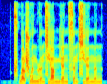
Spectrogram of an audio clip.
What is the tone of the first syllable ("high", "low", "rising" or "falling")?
low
